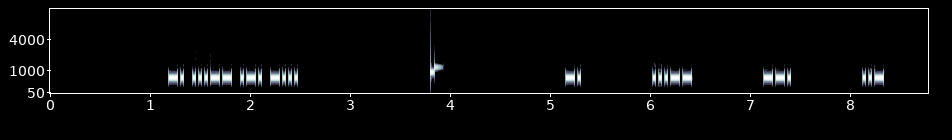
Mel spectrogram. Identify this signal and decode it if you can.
Morse code, heard as a keyed tone, about 40 wpm, spaced as for 17 wpm, 700 Hz. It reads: N3RB N3GU
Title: USA Call Signs - 4 Characters - 8x Character Spacing - 40wpm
